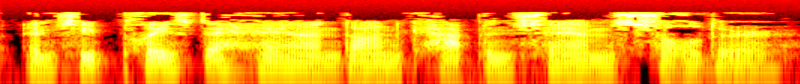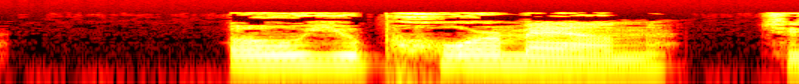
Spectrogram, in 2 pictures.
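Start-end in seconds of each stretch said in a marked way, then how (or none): 3.4-4.9 sympathetic. A narrator's reading. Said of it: "eyes welled up".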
